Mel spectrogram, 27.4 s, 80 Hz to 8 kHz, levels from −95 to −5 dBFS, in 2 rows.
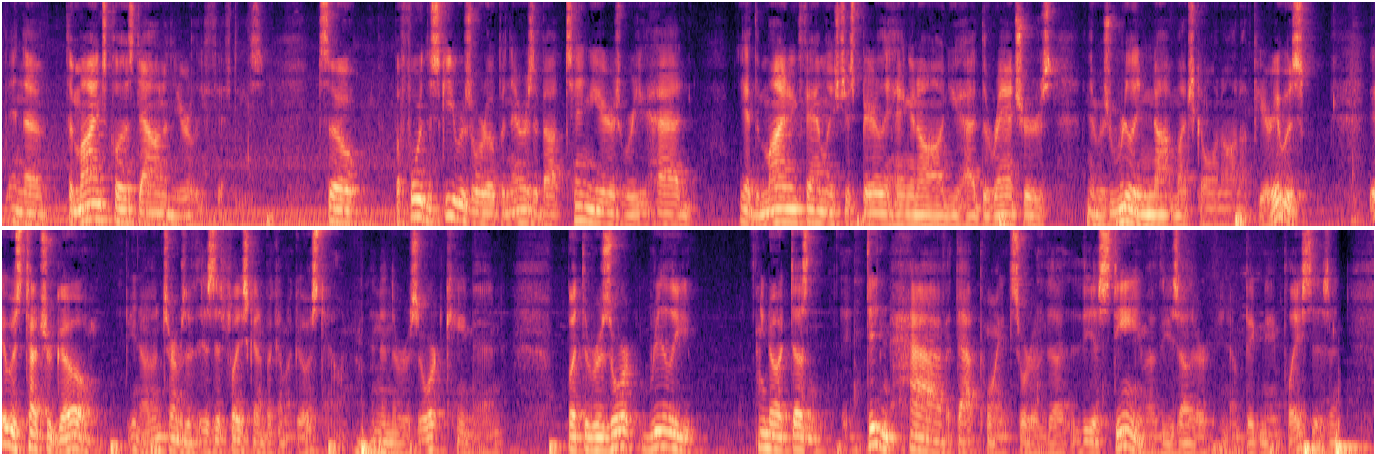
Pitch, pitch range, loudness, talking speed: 105 Hz, 95-120 Hz, -19 LUFS, 220 wpm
